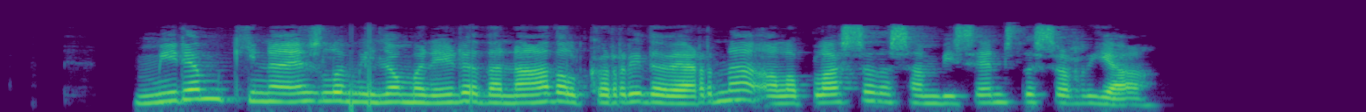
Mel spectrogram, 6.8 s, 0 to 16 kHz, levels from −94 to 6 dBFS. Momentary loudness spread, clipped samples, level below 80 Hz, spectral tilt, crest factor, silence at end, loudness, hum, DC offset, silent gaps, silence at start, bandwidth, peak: 6 LU; under 0.1%; -58 dBFS; -3.5 dB/octave; 16 dB; 1.05 s; -17 LUFS; none; under 0.1%; none; 0.7 s; 7.8 kHz; -2 dBFS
